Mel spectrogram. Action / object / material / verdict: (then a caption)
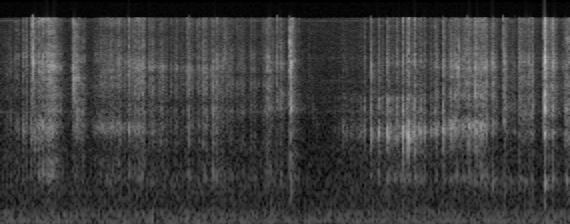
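scrape / bar soap scraped by a metal blade / soap / none. A thinning, solid, dry yellow bar of soap held in the hand is scraped with a metal box-cutter blade, shaving it into crunchy flakes. Quiet, bright, dry scraping and crackling continues throughout and grows busier in the second half. A sharp, crisp click stands out near the end.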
